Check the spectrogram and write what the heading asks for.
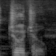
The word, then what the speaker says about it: Zuzu: So it's written as it's written as Zuzu, but she pronounces it as Juju.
